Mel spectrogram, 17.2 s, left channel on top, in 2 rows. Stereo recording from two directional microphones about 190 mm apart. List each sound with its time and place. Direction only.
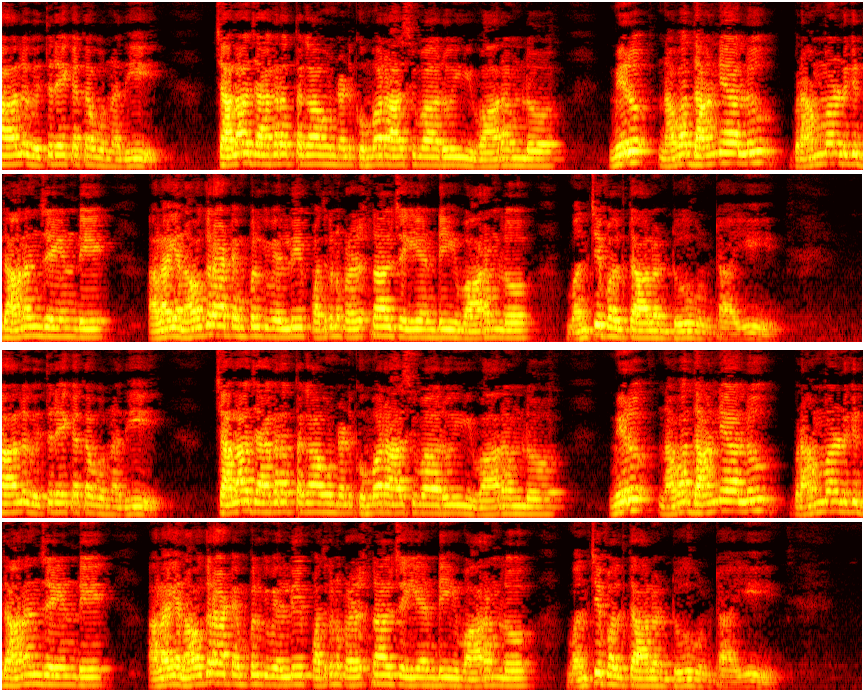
0.0 s a man's voice: 30° left (ahead or behind)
